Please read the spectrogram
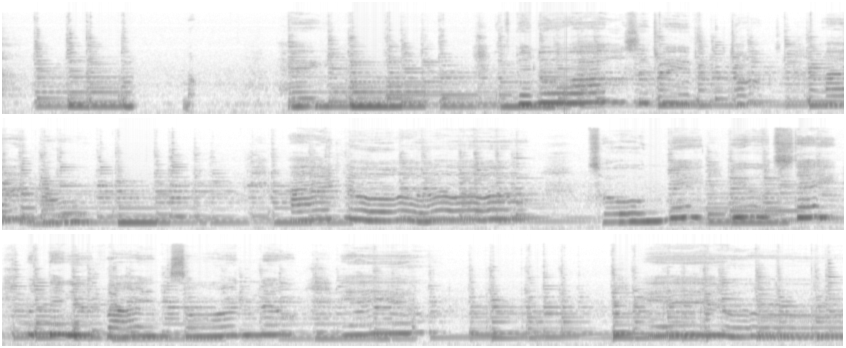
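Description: Ukulele strummed in simple chords with a girl's voice singing a melody over it. The strumming stops briefly about two seconds in, then runs on.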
